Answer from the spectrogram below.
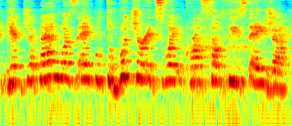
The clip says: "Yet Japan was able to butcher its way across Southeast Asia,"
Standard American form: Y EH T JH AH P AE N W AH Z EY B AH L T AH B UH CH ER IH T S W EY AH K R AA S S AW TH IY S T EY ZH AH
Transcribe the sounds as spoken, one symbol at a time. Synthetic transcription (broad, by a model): Y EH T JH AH P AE N W AH Z EY B AH L T AH B UH CH ER IH T S W EY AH K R AA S S AW TH IY S T EY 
